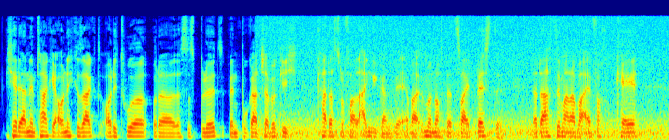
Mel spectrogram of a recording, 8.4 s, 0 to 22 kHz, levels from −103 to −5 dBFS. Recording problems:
hiss; loud; from 3 s on; 8 dB below the speech

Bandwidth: 13.5 kHz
